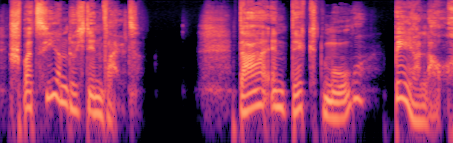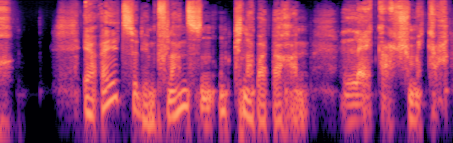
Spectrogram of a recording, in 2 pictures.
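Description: A man reading a children's story aloud with lively voices for the animals. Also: mid-range voice, husky, no echo, clean studio sound. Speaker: narrator.

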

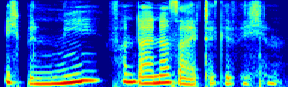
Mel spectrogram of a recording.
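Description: A woman voicing a gentle, kind male guardian angel, speaking calmly and softly. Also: a little high, normal speed, dry recording, studio quality, lightly acted. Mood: gentle, reassuring. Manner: calm, soft and reassuring.

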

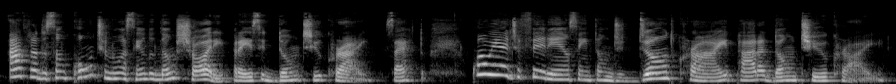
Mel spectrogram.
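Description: Lively teacher woman. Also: on the high side. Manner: lively, explanatory, switching into English examples. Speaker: English teacher. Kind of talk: podcast English lesson.

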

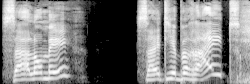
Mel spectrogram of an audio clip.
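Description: A man's voice: a little high, gravelly, noisy background, voice pushed up. A man voicing a scheming female hyena rebel leader who cackles and gloats.

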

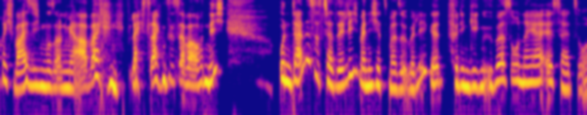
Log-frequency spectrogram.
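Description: A woman's voice: medium pitch, vocal fry, a little mellow. A woman hosting an interview, asking long, thoughtful questions in a casual way. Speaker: interviewer, host.

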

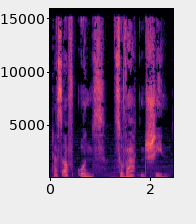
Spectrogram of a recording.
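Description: A woman reading a fairy tale aloud in a measured, expressive manner. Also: lowish voice, husky, faint music behind. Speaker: storyteller.

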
